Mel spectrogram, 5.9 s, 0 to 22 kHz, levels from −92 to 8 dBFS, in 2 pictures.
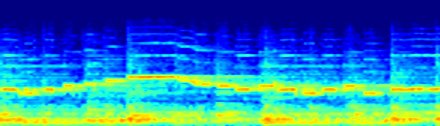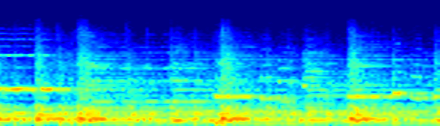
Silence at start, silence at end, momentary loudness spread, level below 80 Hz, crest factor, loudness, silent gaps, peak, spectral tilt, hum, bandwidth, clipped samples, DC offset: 0 s; 0 s; 7 LU; -54 dBFS; 18 dB; -21 LUFS; none; -4 dBFS; -8.5 dB/octave; none; 7.6 kHz; under 0.1%; under 0.1%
